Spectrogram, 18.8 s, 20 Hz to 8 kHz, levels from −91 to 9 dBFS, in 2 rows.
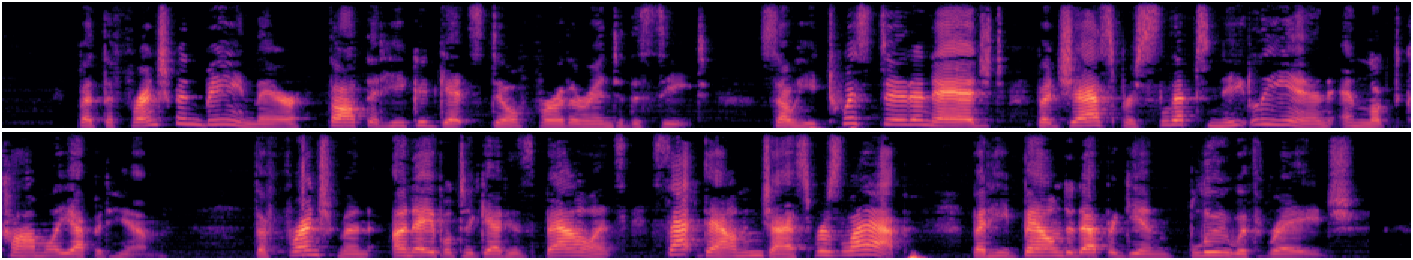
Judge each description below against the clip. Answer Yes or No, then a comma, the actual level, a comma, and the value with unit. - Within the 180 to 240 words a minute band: No, average, 165 wpm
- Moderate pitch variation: Yes, average, 4.5 semitones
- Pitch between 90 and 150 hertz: No, high, 205 Hz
